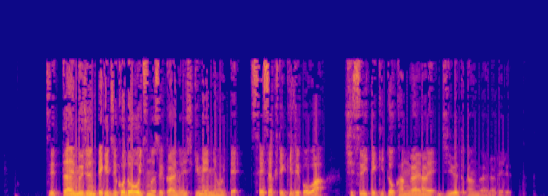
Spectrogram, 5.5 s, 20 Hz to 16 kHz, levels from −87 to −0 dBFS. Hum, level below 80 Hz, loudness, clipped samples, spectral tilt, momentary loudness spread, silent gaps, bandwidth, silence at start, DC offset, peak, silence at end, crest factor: none; -42 dBFS; -21 LUFS; under 0.1%; -4.5 dB/octave; 13 LU; none; 11.5 kHz; 0.45 s; under 0.1%; -2 dBFS; 0.4 s; 20 dB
